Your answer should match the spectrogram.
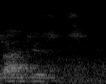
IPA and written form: ˈsaɪəntɪsts (scientists)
